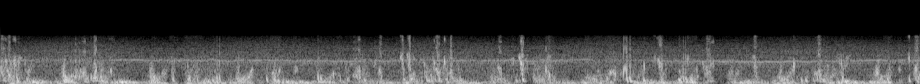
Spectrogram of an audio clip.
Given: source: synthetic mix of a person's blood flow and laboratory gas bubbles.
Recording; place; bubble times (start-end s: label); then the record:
Doppler ultrasound of blood flow; precordium
0.00-0.35 s: bubbles
0.62-1.16 s: bubbles
1.51-1.58 s: bubbles
1.68-1.78 s: bubbles
1.81-2.24 s: bubbles
2.63-2.85 s: bubbles
2.92-3.00 s: bubbles
3.16-3.69 s: bubbles
3.73-3.85 s: bubbles
3.97-4.17 s: bubbles
4.19-4.66 s: bubbles
4.89-5.57 s: bubbles
5.84-6.36 s: bubbles
6.39-6.50 s: bubbles
6.52-6.67 s: bubbles
6.76-7.15 s: bubbles
7.51-7.61 s: bubbles
7.90-8.52 s: bubbles
8.82-8.93 s: bubbles
8.97-9.03 s: bubbles
9.06-9.21 s: bubbles
From the record:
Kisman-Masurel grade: 242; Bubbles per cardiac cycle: several, 3 to 8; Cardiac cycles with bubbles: 100%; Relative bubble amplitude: moderate (0.250 to 0.450); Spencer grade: 3 (all of the cardiac periods contain showers or single bubble signals, but not dominating or overriding the cardiac motion signals); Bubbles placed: anywhere in the cardiac cycle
